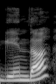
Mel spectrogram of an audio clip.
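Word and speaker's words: गेंदा: அர்த்தம் கேந்தா, ஹிந்தி வார்த்தை கேந்தா, மேரிகோல்டு அதாவது செண்டுன்னு அர்த்தம், செண்டு பூ. ப்ரொனன்சியேஷன் வந்து இங்கிலீஷில் வாசிக்கிறது அப்படியே எழுத்து தெரியாதவங்களுக்காக கொடுத்துருக்கேன், கேந்தான்னு வாசிக்கணும். அதே மாதிரி தமிழ்லையும் சொல்லியிருக்கு கேந்தான்னு இருக்கேன், அது உச்சரிப்பு, ஹிந்தி வார்த்தையினுடைய உச்சரிப்பு கேந்தா. சமேலி, இப்போ நீங்கள் பார்த்துட்ருக்க பூ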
